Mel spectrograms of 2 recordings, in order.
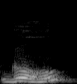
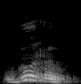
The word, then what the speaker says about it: gourou: R se prononce toujours de façon roulée. On ne dit pas gourou, on dit gourou.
